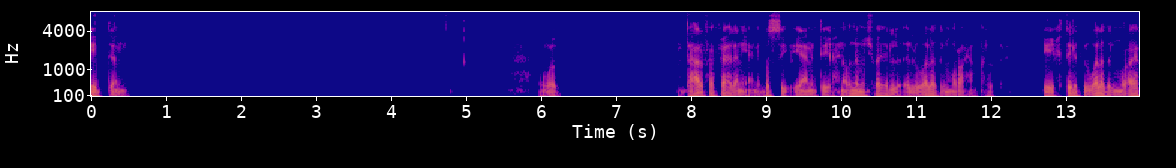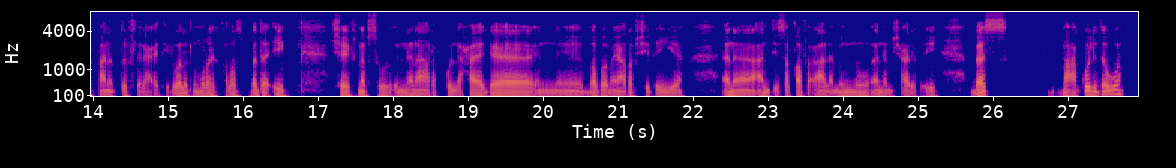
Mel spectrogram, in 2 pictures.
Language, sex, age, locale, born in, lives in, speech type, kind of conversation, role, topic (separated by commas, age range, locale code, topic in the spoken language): Arabic, male, 45-49, ar-EG, Egypt, Portugal, conversation, podcast, guest, إزاي بتوازن بين الشغل وتربية الأولاد؟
